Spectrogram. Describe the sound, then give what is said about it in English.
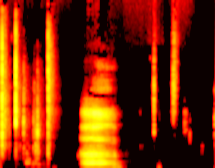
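A paper bag is handled, giving a quick flurry of crisp crackles and rustles, then a brief voiced sound, with a few faint scattered clicks afterward. “The system today we have is this paper bag.”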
